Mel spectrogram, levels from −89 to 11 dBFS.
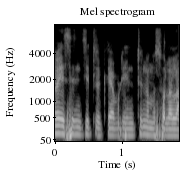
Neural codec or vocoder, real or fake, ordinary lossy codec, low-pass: codec, 16 kHz, 16 kbps, FreqCodec, smaller model; fake; none; 7.2 kHz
